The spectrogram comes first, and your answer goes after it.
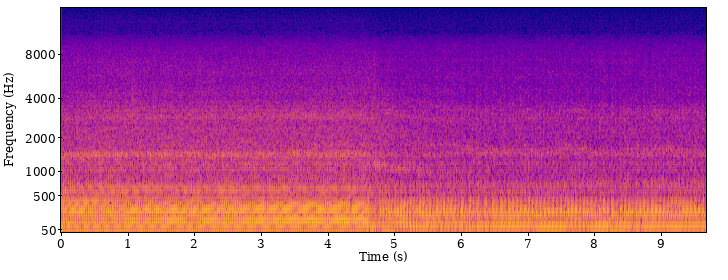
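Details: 2004 Honda CRF450R just rebuilt from the crankshaft up, run in the shop without its air filter: a loud single-cylinder four-stroke running steadily, a revved passage then settling into an even idle thump; sounds healthy after the rebuild.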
